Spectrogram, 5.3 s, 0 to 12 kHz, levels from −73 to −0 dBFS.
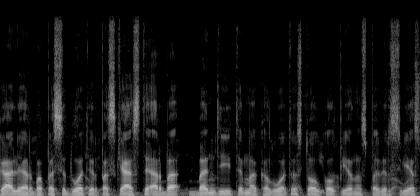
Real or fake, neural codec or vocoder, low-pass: real; none; 10.8 kHz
